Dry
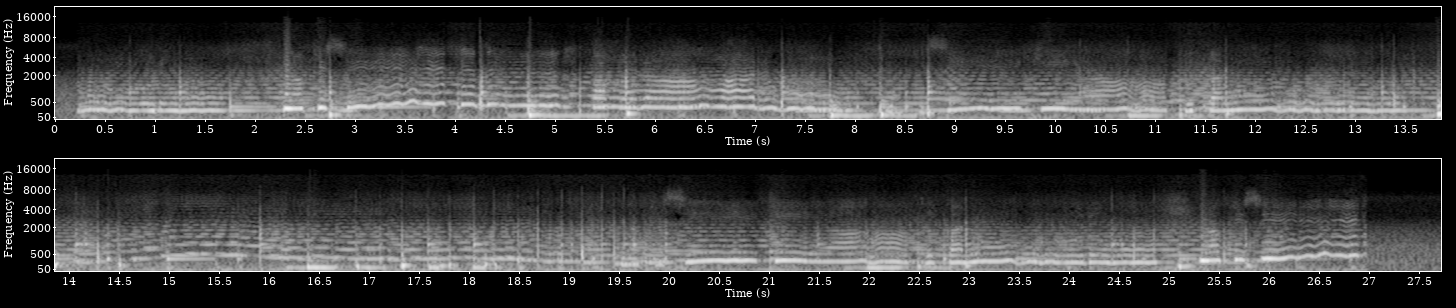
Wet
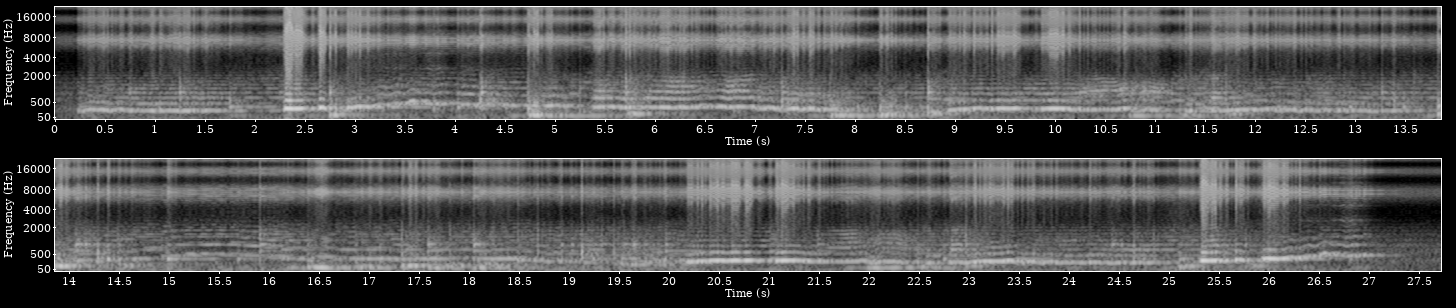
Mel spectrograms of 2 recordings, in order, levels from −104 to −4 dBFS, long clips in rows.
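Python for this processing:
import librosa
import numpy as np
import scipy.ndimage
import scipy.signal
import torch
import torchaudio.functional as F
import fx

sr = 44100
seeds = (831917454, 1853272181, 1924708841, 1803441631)

y = fx.low_shelf(x, sr, hz=270.0, db=-7.0)
y = fx.room_shoebox(y, sr, seeds[0], volume_m3=2600.0, walls='furnished', distance_m=2.5)
y = (np.kron(y[::6], np.eye(6)[0]) * 6)[:len(y)]
y = fx.peak_eq(y, sr, hz=990.0, db=12.0, octaves=0.42, at=(9.16, 11.18))
y = fx.doppler_dist(y, sr, depth_ms=0.57)
y = y * 10.0 ** (-10.5 / 20.0)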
